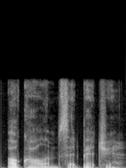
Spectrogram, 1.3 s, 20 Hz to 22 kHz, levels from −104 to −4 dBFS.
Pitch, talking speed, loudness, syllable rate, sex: 90 Hz, 240 wpm, -23 LUFS, 5.4 syllables/s, male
